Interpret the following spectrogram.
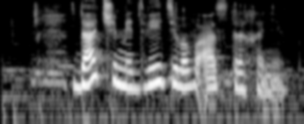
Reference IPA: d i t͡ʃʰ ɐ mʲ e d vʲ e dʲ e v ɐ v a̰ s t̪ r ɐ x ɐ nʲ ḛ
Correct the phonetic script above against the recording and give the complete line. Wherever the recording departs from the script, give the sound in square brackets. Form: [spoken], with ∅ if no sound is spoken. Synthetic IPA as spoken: d [a] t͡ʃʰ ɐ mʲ e d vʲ e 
